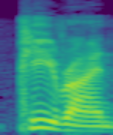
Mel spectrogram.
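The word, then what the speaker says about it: Perine: Perrine, Right. uh, I is think that? Am I say his pronouncing that name P right? Ryan. I think. Okay, P. Ryan.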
